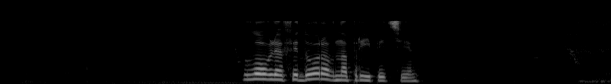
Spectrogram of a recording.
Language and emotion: Russian, neutral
